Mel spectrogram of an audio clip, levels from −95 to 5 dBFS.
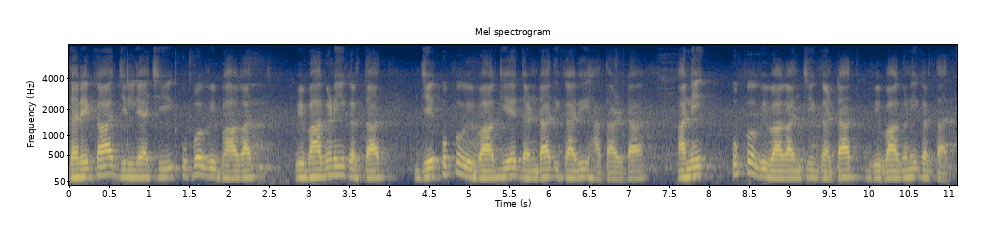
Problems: constant background noise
